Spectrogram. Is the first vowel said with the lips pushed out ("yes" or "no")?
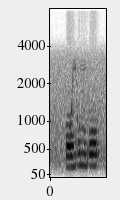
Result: yes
